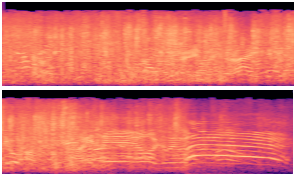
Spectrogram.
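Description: A crowd of young men shouts and chatters outdoors.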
